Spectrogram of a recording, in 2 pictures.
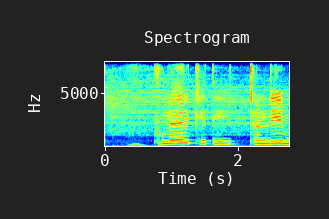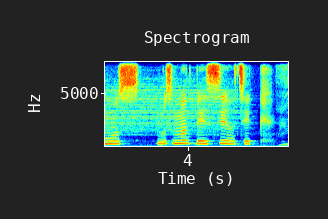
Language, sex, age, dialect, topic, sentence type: Magahi, female, 18-24, Northeastern/Surjapuri, agriculture, statement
